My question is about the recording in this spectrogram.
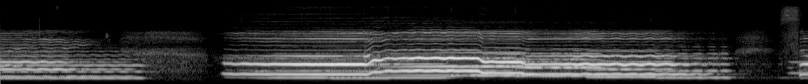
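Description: Several voices humming a hymn in close harmony, unaccompanied. One held chord ends with a short breath, and then a second chord is held for about five seconds. In the middle of it, one voice steps up and then back down.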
